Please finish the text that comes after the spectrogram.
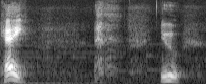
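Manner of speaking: high-pitched, angry yell, shouting over. Describing how a man will come out and start on another man, acting out someone yelling. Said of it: "he's just gonna start yelling and be like".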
